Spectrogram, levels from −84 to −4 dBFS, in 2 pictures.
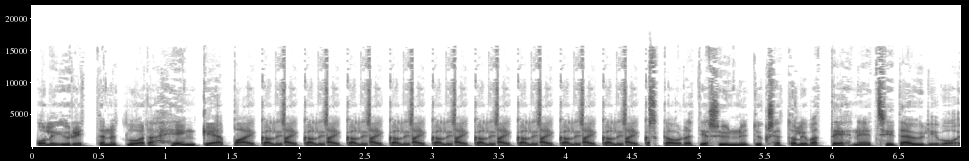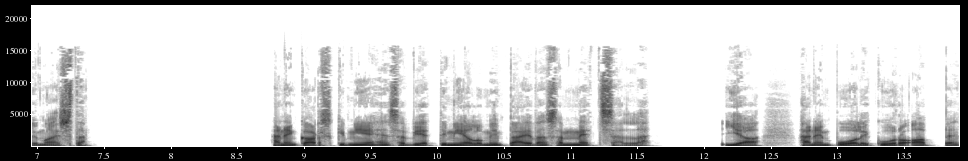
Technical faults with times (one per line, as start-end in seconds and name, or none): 1.90-4.64 broken-record loop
